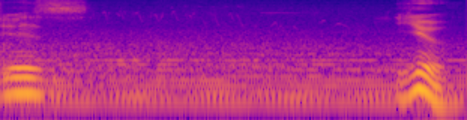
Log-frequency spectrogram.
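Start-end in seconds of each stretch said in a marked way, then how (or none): none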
